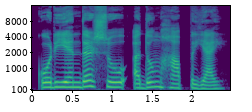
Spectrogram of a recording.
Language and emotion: Manipuri, neutral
